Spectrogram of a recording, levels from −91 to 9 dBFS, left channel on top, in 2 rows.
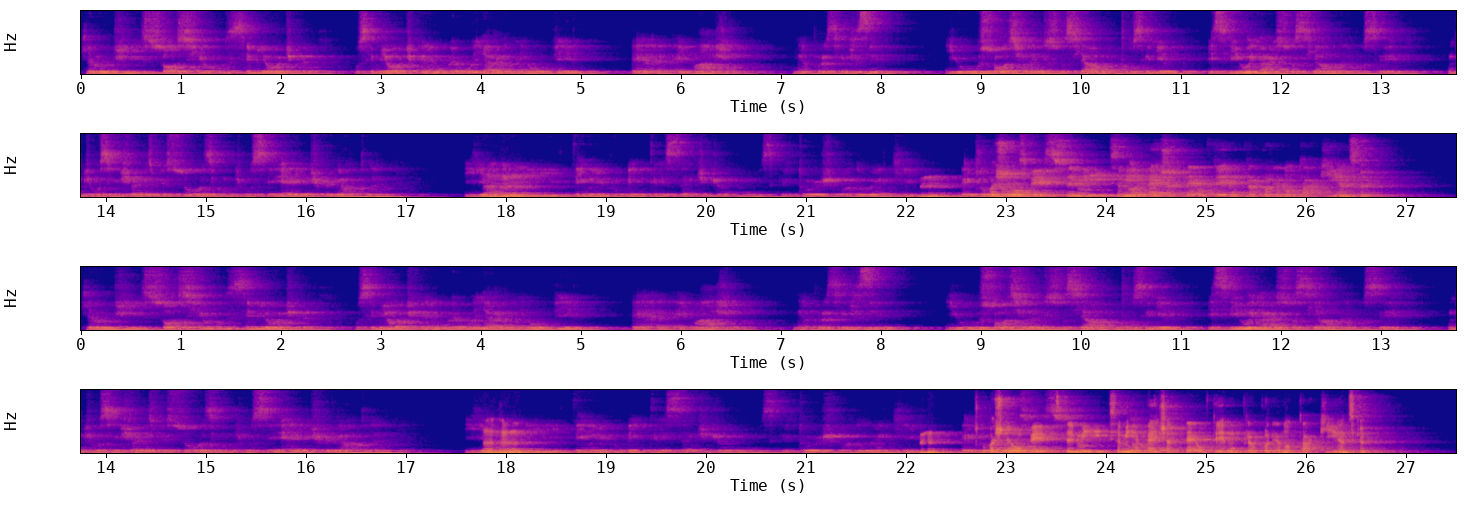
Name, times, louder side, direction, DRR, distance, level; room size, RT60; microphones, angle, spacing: voice 1, 0.0-2.3 2.7-5.0 5.5-6.6 7.1-8.1 8.6-11.0 11.3-13.2 13.7-16.8 17.6-22.2 22.6-23.6 24.2-24.5, equal, 25° left, -2 dB, 0.5 m, -34 dB
voice 2, 17.8-18.2 22.1-22.3 22.8-26.6, right 3 dB, 60° right, 4 dB, 0.3 m, -29 dB
3.3 x 3.1 x 2.3 m, 1.3 s
head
